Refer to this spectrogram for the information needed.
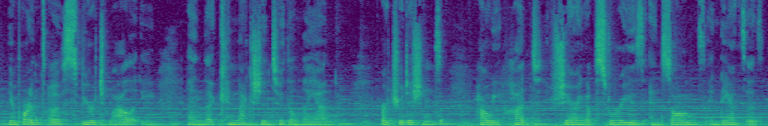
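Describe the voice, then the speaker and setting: A woman's voice: deep voice, little pitch movement, a little slow. A woman in a documentary interview, speaking in a heartfelt way as she lists what matters to her community. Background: music.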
